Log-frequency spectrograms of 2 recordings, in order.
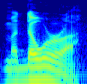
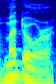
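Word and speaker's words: Medora: Madora. Madora North. Yeah. Not to be confused with Madna. Yeah, it's definitely not Madna. No, not Madna. It's Madora. Yeah, Madora.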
